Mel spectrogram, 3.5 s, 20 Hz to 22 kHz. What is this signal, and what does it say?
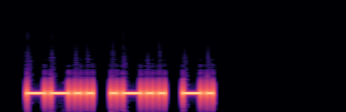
Morse code, heard as a keyed tone, about 20 wpm, 700 Hz. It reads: ZLN
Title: USA Call Sign Postfixes - 3 Letters 20wpm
